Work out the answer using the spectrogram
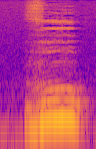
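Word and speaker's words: wu: उसके बाद हमारे पास डब्ल्यू यू वू, ठीक है, वू, इसको ऐसे प्रोनाउंस करेंगे, और मतलब है फाइव यानी पांच।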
